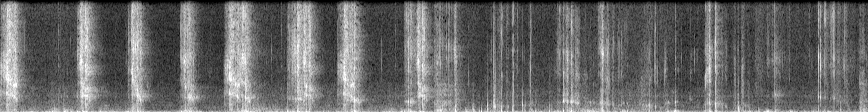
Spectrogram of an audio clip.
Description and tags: Carrot Crunching Intense
Eating a crunchy carrot increased db levels
food, vegetables, carrot, eating, crunchy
